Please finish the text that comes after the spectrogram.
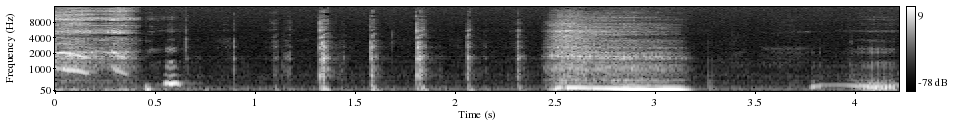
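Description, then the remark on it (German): A quick run of about eight sharp, dry mechanical clicks from a magical eye in a children's film, evenly spaced like a camera shutter ratcheting, with a short vocal whimper-like sound before and after. “Ein magisches ah. Auge mit mechanischen Geräuschen.”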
